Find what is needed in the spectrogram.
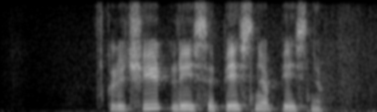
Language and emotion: Russian, neutral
